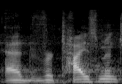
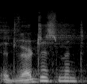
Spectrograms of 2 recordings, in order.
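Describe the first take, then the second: First: It is said the American way. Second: It is said the way people in Ireland say it.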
